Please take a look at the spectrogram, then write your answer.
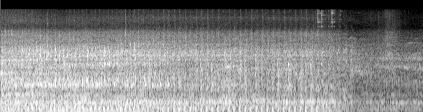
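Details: Honda Beat scooter idling: rough, throbbing helicopter-like flutter about four beats a second from the CVT belt drive, gone when throttled; cause not determined.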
